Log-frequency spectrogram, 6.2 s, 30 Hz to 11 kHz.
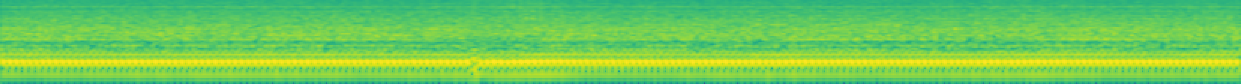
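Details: Troy-Bilt XP 7000 W generator, Briggs & Stratton 21 hp 420 cc, running with main breaker on: steady constant-speed drone, smooth low beat, no misses or knocks; engine normal, though no power output was later traced to a faulty AVR.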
